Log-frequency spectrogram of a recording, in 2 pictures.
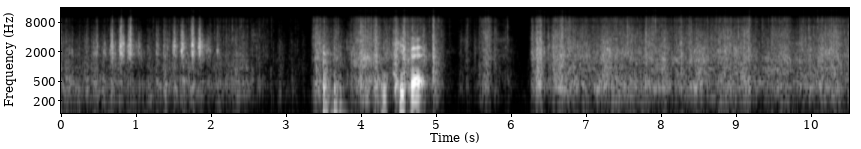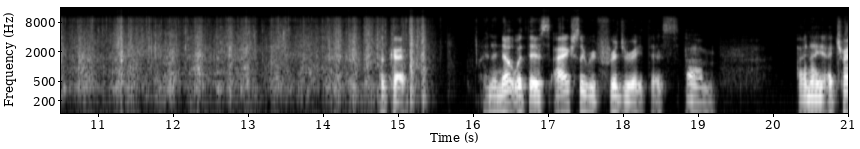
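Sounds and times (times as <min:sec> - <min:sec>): kibble rattling in plastic bag: 0:00.0 - 0:15.6
plastic bag crinkling: 0:00.0 - 0:15.6.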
